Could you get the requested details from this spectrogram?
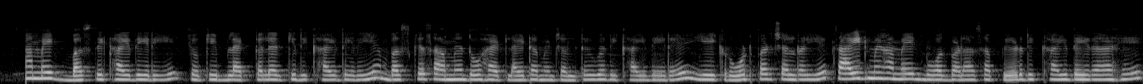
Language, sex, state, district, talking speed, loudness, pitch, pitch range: Hindi, female, Chhattisgarh, Rajnandgaon, 240 wpm, -24 LUFS, 225 Hz, 215-235 Hz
